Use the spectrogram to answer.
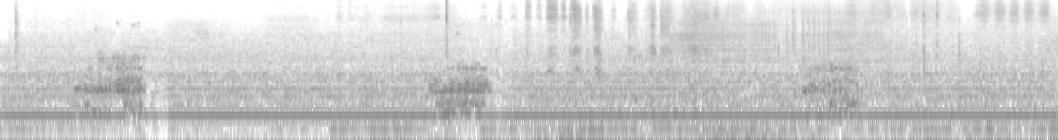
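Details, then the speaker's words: Loud snoring, louder than most men, from Copper, heard during a live sewing session; snoring. "if anybody can hear that snoring that is copper that's too funny i thought i bored you already and you fell asleep nope not me that that is copper he's louder than most men when coming when it comes to snoring"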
